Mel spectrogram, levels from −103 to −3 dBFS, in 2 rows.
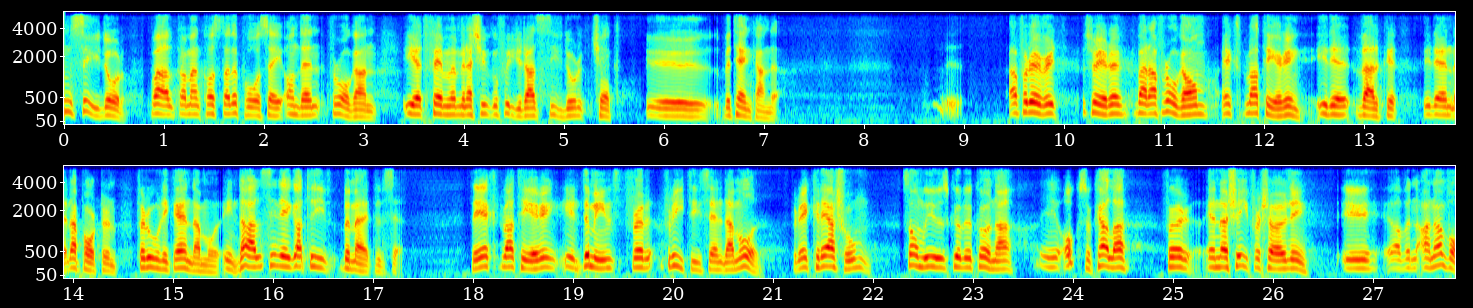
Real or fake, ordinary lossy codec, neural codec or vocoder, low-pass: fake; none; codec, 16 kHz in and 24 kHz out, 0.9 kbps, LongCat-Audio-Codec, four codebook decoder; 5.4 kHz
